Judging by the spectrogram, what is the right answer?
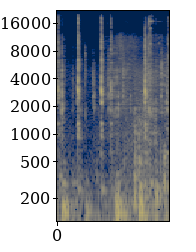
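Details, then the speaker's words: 1978 Dodge Monaco: sharp, irregular clicks a few times a second under the dash from the horn relay, constantly energized by a stuck horn switch in the steering column even with horns unplugged, slowly draining the battery. "I think that's what's wearing down the battery is the horn relay is constantly energized."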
